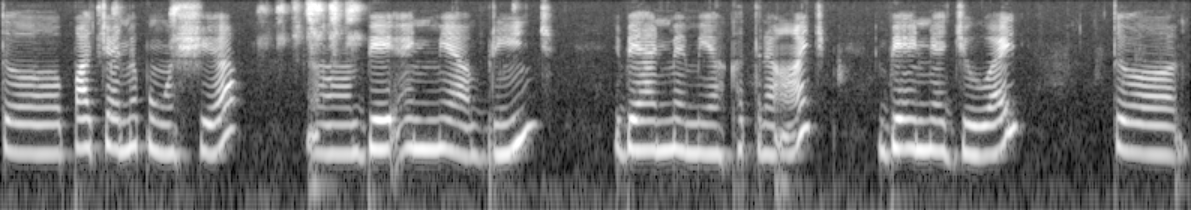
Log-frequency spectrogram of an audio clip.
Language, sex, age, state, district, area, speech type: Kashmiri, female, 30-45, Jammu and Kashmir, Anantnag, rural, spontaneous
